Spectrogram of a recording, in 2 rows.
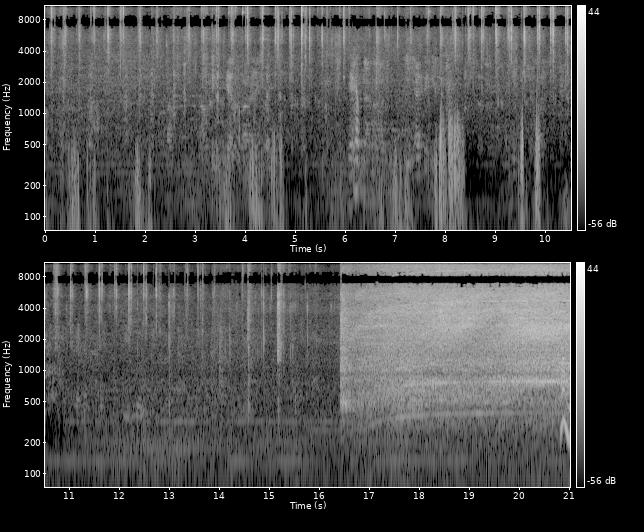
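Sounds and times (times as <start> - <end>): chain leash clinking: 0.0 - 14.5.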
